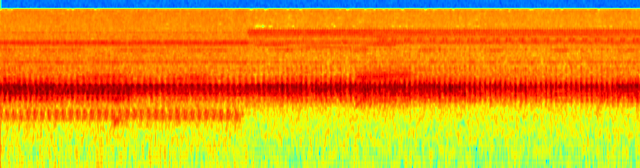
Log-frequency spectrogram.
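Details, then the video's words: Nightfall chorus of toads, frogs and treefrogs at a pond in front of a house: a dense, continuous buzzing trill of many overlapping callers, with a lower trill fading out and thin high tones above. "A SINFONIA DOS SAPOS, RÃS E PERERECAS"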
